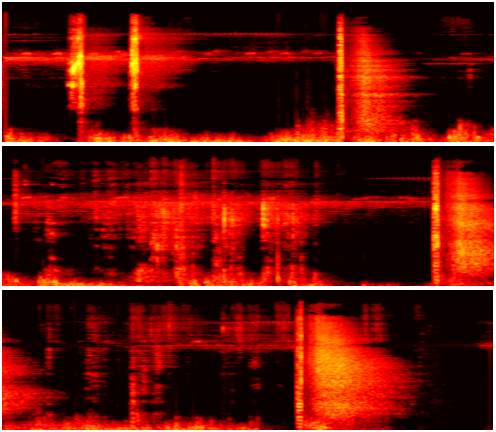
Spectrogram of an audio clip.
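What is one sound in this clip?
A gun fires loud single shots outdoors, each echoing off into the distance.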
